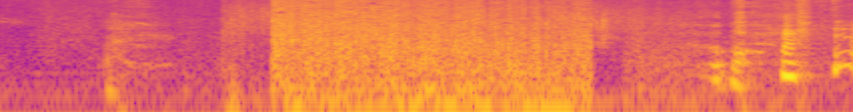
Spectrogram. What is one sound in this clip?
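An explosion booms with a loud rushing roar.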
